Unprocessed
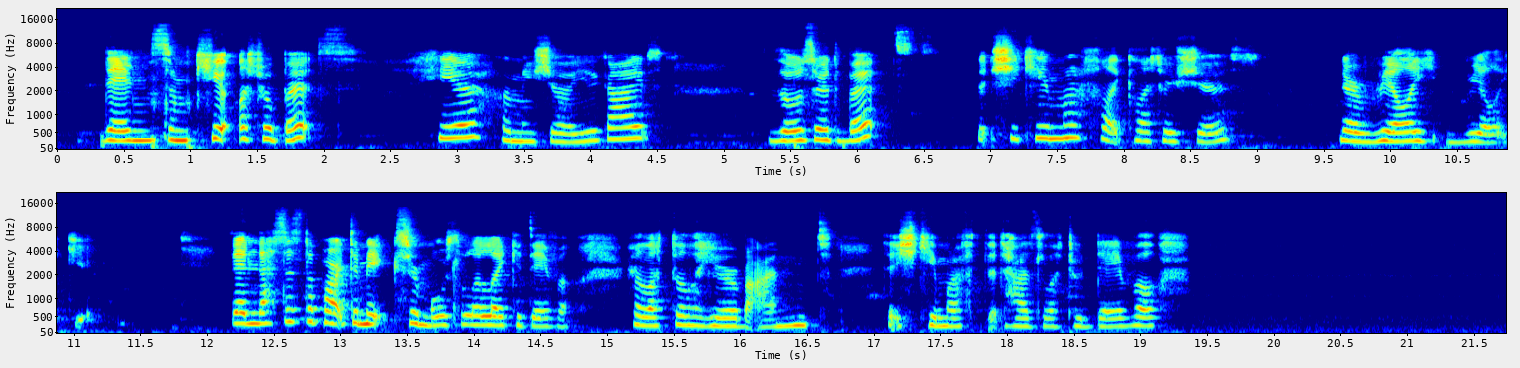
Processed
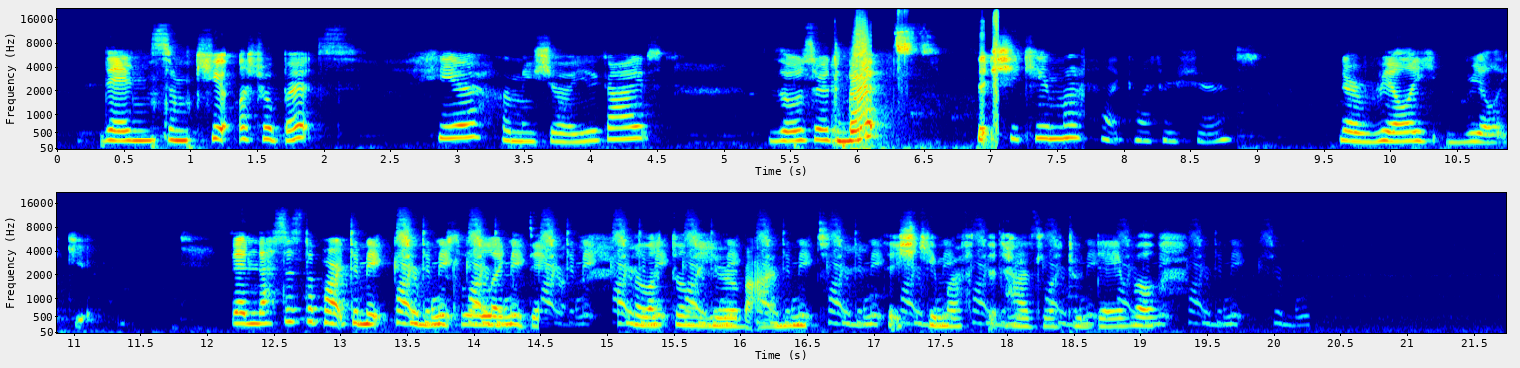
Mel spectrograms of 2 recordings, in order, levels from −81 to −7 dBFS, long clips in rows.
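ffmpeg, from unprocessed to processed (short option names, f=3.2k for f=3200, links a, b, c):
-filter_complex "[0:a]asplit=3[a][b][c];[a]afade=t=out:st=5.8:d=0.02[d];[b]aeval=exprs='0.2*sin(PI/2*4.47*val(0)/0.2)':c=same,afade=t=in:st=5.8:d=0.02,afade=t=out:st=7.04:d=0.02[e];[c]afade=t=in:st=7.04:d=0.02[f];[d][e][f]amix=inputs=3:normalize=0,asettb=1/sr,asplit=3[g][h][i];[g]atrim=end=7.704[j];[h]atrim=start=7.7:end=8.85,asetpts=PTS-STARTPTS,afade=t=in:d=0.004:c=qsin,afade=t=out:st=1.146:d=0.004:c=qsin,asplit=3[k][l][m];[k]bandpass=f=300:t=q:w=8,volume=0dB[n];[l]bandpass=f=870:t=q:w=8,volume=-6dB[o];[m]bandpass=f=2.24k:t=q:w=8,volume=-9dB[p];[n][o][p]amix=inputs=3:normalize=0[q];[i]atrim=start=8.846[r];[j][q]acrossfade=d=0.004:c1=hsin:c2=qsin[s];[s][r]acrossfade=d=0.004:c1=qsin:c2=hsin,asplit=2[t][u];[u]afade=t=in:st=12.86:d=0.01,afade=t=out:st=13.78:d=0.01,aecho=0:1:540|1080|1620|2160|2700|3240|3780|4320|4860|5400|5940|6480:0.595662|0.47653|0.381224|0.304979|0.243983|0.195187|0.156149|0.124919|0.0999355|0.0799484|0.0639587|0.051167[v];[t][v]amix=inputs=2:normalize=0,asettb=1/sr,asplit=3[w][x][y];[w]atrim=end=14.484[z];[x]atrim=start=14.48:end=15.08,asetpts=PTS-STARTPTS,afade=t=in:d=0.004:c=qsin,afade=t=out:st=0.596:d=0.004:c=qsin,highpass=1.5k[aa];[y]atrim=start=15.076[ab];[z][aa]acrossfade=d=0.004:c1=hsin:c2=qsin[ac];[ac][ab]acrossfade=d=0.004:c1=qsin:c2=hsin"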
